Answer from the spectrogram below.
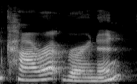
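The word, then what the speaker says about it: Kara Ronin: So if you want to check out my YouTube channel, head over to YouTube, type in my name, Kara Ronan. I'll spell it for you. It's K-A-R-A-R-O-N-I-N.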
